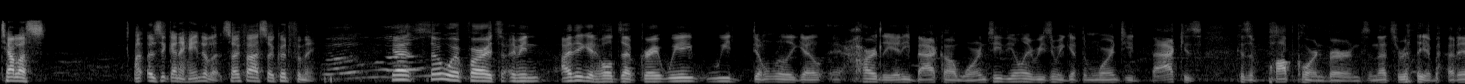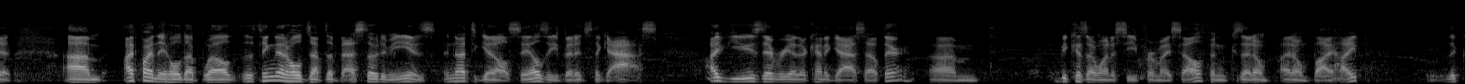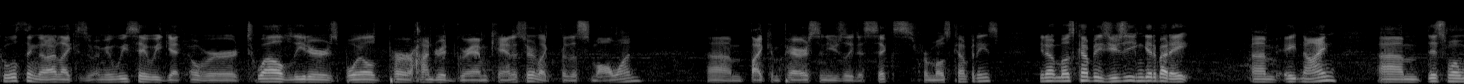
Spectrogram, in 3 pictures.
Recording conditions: busy venue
